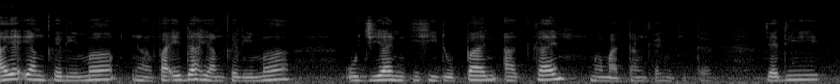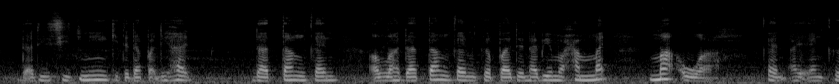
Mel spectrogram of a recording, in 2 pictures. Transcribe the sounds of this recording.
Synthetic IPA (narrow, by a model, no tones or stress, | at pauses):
ʔajaʔjaŋkəlimãfaʔedahjaŋkəlimã | ʔud͡ʒiankəhidupanakʰan | mə̃mat̪aŋkankit̪a | d͡ʒadi | da̰ɾisinikit̪adapat̪̚liɦat̪̚ | dat̪aŋkan | ʔa̰lːɑhdat̪aŋkankəpadanãbimuħamat̪̚ | maʔwa̰ | kanaja̰ʔjaŋkə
